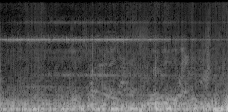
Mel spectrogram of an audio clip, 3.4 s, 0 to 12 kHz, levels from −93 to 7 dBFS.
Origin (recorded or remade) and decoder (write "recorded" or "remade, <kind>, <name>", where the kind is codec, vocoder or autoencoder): remade, vocoder, BigVGAN v2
